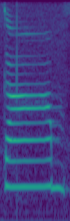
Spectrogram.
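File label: "gaam1", Cantonese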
